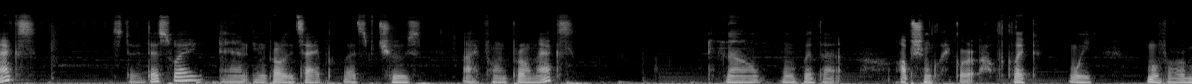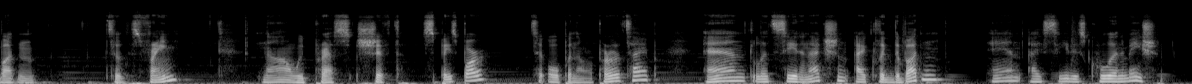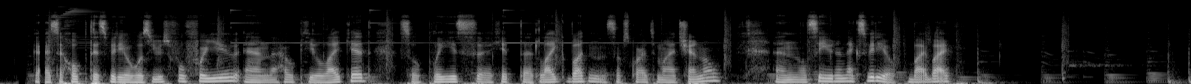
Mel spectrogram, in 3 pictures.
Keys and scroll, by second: 16.2 shift+space.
